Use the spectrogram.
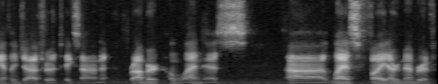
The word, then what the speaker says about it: Helenius: Yeah, it's Helenius.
